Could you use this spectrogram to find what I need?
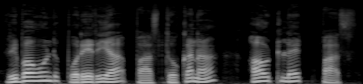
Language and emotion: Santali, neutral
